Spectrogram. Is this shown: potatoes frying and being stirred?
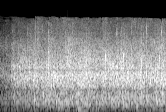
no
